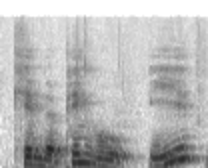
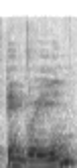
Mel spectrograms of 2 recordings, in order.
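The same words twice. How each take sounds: First: "Kinder-Pingui" said slowly, ending on a clear "i" with no final n; correct pronunciation. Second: "Pinguin" said like the bird, with a final "in"; "Pinguin" as the common mistaken name with an n at the end; wrong pronunciation. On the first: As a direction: stretch out "Kinder-Pingui" slowly and stress that it ends in "i". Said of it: "nicht Pinguin, ganz wichtig". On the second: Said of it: "ganz wichtig". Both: Shown as a demonstration.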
